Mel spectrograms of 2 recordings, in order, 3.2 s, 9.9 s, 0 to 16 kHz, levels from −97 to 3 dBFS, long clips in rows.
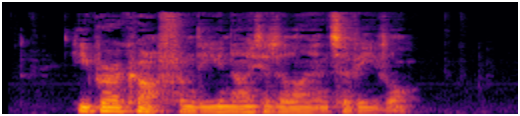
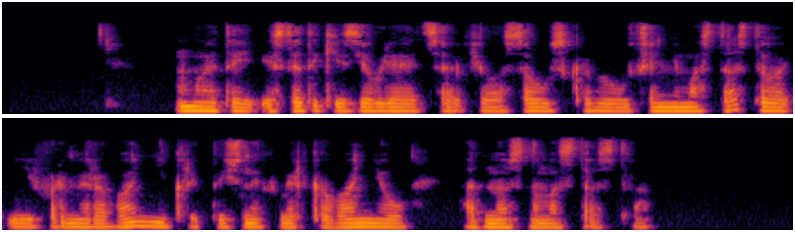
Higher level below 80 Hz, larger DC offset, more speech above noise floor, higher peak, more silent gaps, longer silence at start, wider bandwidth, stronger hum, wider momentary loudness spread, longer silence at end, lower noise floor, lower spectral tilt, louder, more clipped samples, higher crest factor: first, -42 dBFS vs -62 dBFS; neither; second, 45 dB vs 59 dB; first, -6 dBFS vs -10 dBFS; neither; second, 0.45 s vs 1.1 s; first, 11.5 kHz vs 8.2 kHz; neither; first, 11 LU vs 7 LU; second, 0.7 s vs 0.9 s; second, -69 dBFS vs -84 dBFS; about the same, -5 dB/octave vs -5.5 dB/octave; about the same, -25 LUFS vs -26 LUFS; neither; about the same, 20 dB vs 16 dB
